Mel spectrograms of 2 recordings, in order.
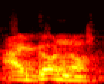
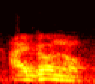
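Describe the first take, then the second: The two takes are said the same way.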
